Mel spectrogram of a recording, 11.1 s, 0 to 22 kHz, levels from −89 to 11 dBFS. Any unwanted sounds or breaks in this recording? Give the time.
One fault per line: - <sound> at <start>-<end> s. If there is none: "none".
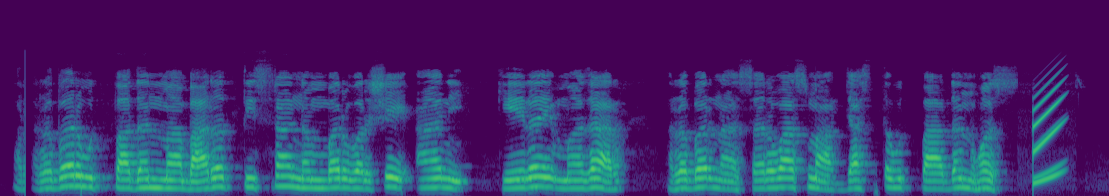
- chirp at 10.3-10.7 s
